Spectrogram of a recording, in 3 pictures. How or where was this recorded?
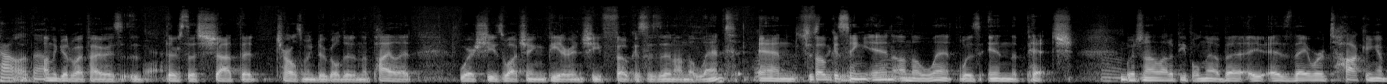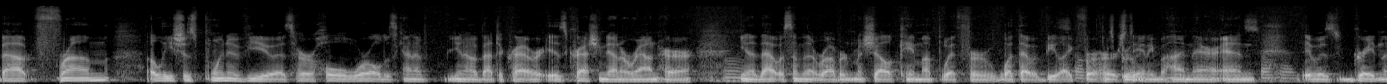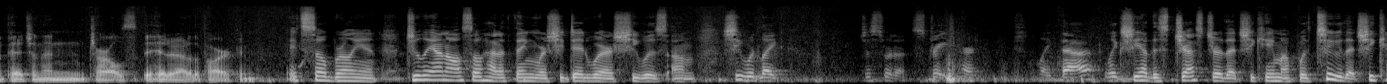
busy venue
